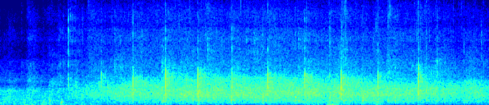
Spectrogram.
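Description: Audience applauding in a hall, building up over the first couple of seconds and then holding steady, with single claps standing out.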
